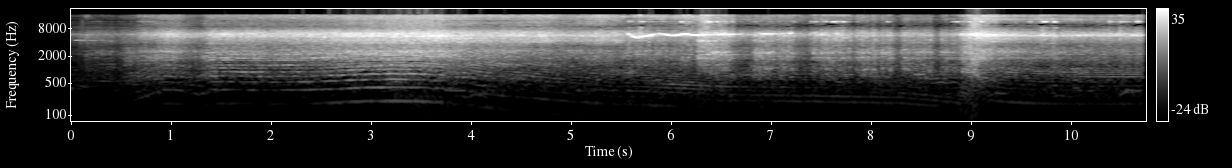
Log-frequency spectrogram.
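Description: Pocket bike's small two-stroke engine revving hard, its pitch rising and falling with the throttle as it rides; it grows loud about a second in.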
